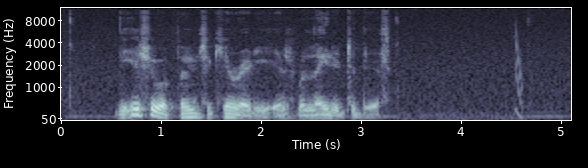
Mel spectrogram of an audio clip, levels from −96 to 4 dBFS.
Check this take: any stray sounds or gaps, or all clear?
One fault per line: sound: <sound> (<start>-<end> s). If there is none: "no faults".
sound: chirp (4.5-4.6 s)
